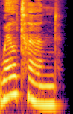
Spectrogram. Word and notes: well-turned: British English

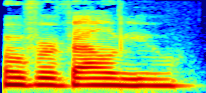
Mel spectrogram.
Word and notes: overvalue: American English

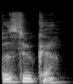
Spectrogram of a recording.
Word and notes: bazooka: British English

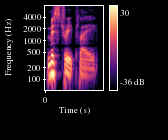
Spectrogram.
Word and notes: mystery play: British English

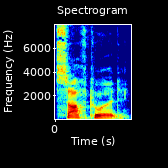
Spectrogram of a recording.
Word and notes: softwood: American English

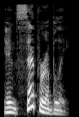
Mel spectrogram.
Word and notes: inseparably: British English

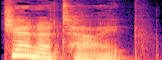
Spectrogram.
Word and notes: genotype: British English

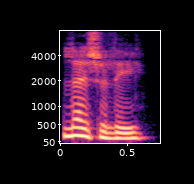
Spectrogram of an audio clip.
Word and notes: leisurely: British English

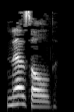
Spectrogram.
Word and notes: nuzzled: British English

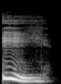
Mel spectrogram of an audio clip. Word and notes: e.g.: British English

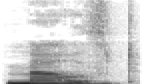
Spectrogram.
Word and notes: mouthed: American English

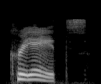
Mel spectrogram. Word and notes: creates: British English

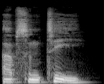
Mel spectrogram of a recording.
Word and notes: absentee: British English

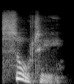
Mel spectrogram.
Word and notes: sortie: British English

